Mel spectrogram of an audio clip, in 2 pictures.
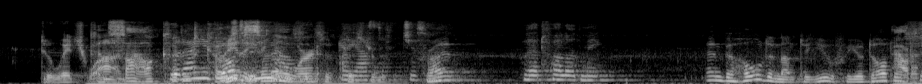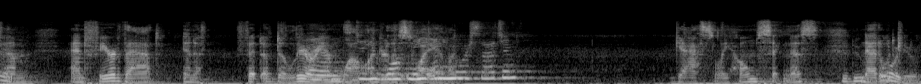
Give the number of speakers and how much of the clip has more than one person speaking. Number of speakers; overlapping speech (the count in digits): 4, about 36%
